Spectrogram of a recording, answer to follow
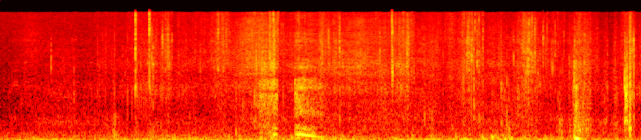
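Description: Footsteps and the rustle of kit and dry grass as a soldier moves along a trench, with scattered small clicks. A single sharp, loud knock comes near the end.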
